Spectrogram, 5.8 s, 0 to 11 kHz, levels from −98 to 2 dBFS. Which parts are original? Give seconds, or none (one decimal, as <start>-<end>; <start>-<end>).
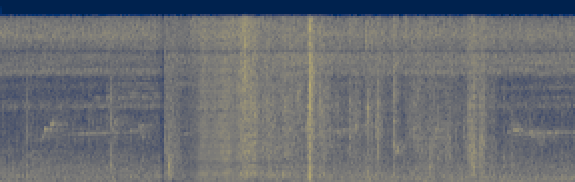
0.0-1.9; 2.4-5.8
